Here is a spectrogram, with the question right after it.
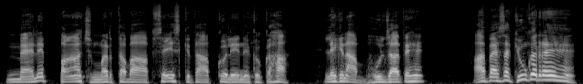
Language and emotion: Urdu, angry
